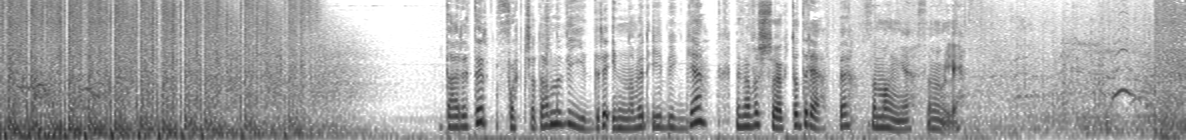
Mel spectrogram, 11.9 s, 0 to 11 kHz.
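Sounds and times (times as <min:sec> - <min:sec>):
loud rapid volley of many gunshots: 0:00.0 - 0:03.6
speech: 0:04.4 - 0:09.8.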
